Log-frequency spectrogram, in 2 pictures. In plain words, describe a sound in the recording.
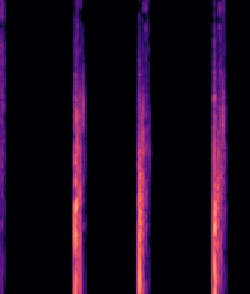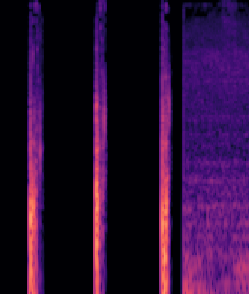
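A man gulps down a drink in loud swallows.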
